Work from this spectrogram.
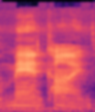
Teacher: So both of the syllables in that word get stressed. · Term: both syllable stress, both syllables stress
